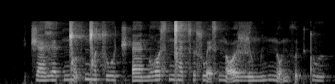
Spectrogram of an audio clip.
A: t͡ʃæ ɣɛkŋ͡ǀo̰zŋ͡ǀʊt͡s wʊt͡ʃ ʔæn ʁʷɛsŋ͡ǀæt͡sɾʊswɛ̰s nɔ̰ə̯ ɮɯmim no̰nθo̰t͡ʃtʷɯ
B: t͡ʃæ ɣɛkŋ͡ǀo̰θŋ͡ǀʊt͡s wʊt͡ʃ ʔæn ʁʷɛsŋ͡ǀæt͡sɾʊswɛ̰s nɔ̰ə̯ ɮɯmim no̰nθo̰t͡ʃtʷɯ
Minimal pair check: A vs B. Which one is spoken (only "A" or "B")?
B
